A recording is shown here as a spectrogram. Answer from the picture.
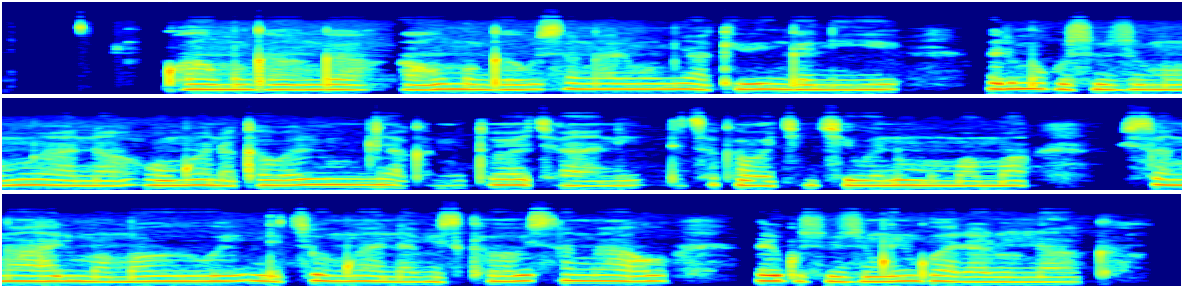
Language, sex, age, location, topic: Kinyarwanda, female, 18-24, Kigali, health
